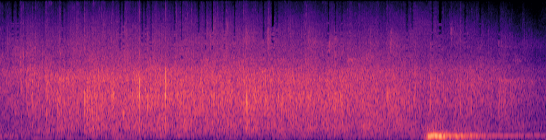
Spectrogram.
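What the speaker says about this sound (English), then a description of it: "could we please give them a round of applause?" Sustained audience applause fills a hall at a student design competition awards ceremony, steady and dense throughout, with a brief louder thump near the end before it tapers off.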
